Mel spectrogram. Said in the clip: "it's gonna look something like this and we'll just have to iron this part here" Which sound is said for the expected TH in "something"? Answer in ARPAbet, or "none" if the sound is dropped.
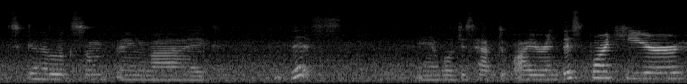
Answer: TH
